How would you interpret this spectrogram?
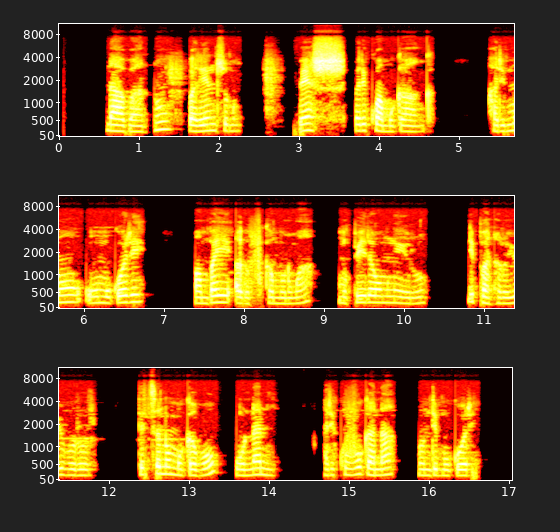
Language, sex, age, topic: Kinyarwanda, female, 25-35, government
